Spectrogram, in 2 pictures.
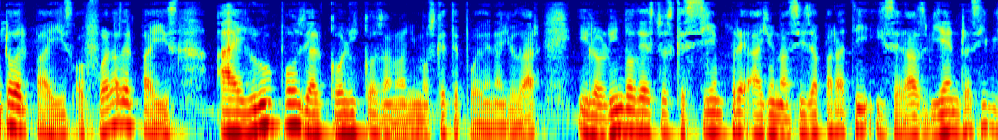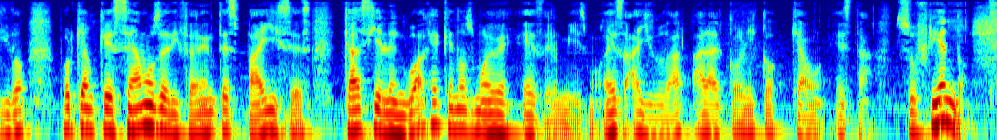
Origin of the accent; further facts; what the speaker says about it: Ecuador; yo soy ecuatoriano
